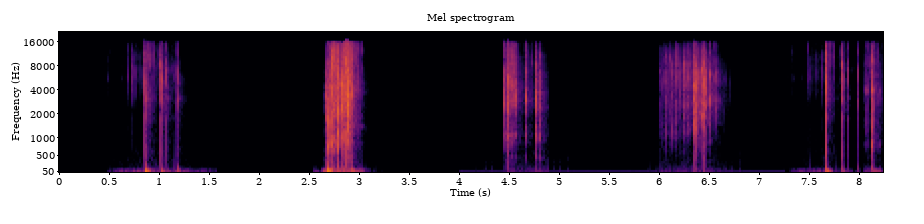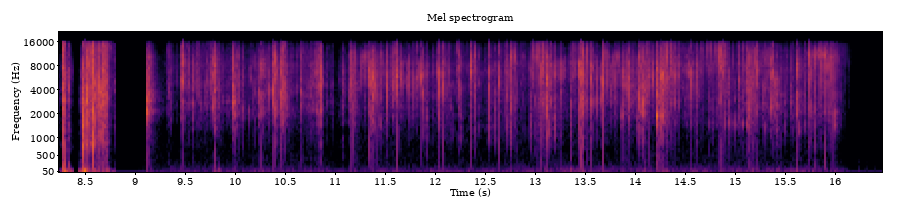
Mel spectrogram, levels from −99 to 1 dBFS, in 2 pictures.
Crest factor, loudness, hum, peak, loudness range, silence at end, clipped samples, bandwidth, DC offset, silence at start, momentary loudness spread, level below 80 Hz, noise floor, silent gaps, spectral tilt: 32 dB; -36 LUFS; none; -8 dBFS; 8 LU; 0.45 s; under 0.1%; 16.5 kHz; under 0.1%; 0.85 s; 14 LU; -54 dBFS; under -90 dBFS; 1.62-2.54 s, 3.55-4.00 s, 7.25-7.30 s, 8.00-8.05 s, 8.38-8.42 s; 1 dB/octave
